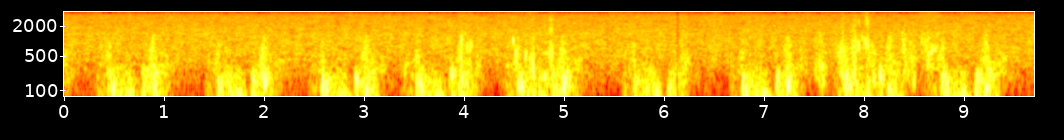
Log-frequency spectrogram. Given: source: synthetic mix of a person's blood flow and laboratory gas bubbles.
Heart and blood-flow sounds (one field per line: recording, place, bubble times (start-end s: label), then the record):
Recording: Doppler ultrasound of blood flow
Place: precordium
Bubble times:
3.93-4.09 s: bubbles
4.46-4.55 s: bubbles
4.58-4.89 s: bubbles
7.49-7.63 s: bubbles
7.71-8.14 s: bubbles
8.36-8.75 s: bubbles
From the record:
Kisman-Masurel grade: 222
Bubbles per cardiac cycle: several, 3 to 8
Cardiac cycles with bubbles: 10 to 50%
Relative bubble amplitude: moderate (0.250 to 0.450)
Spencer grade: 2 (many but less than half of the cardiac periods contain bubble signals, singularly or in groups)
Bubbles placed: only in the low amplitude regions of the cardiac cycle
